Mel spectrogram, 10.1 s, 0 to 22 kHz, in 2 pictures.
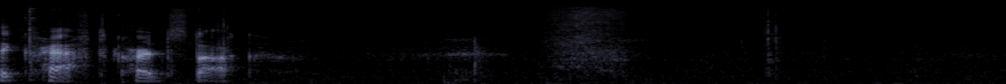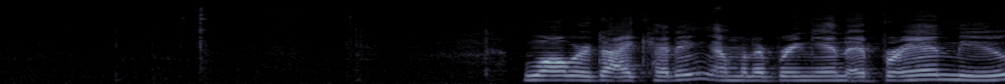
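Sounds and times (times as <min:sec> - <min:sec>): soft rustle: 0:06.2 - 0:07.9.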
